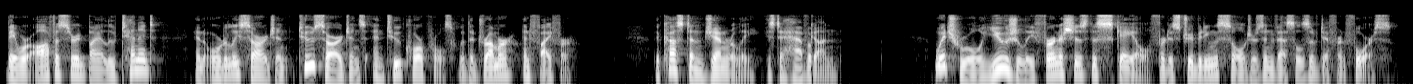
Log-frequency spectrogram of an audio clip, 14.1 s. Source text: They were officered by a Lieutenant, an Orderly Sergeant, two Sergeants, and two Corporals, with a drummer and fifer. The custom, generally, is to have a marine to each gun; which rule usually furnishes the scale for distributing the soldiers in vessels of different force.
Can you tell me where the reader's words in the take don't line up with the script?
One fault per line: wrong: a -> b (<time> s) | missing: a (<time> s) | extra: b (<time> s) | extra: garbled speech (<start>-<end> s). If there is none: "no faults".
missing: marine to each (8.1 s)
